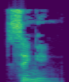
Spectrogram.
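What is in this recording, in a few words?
"singing", British English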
